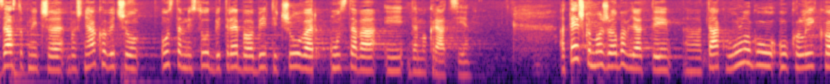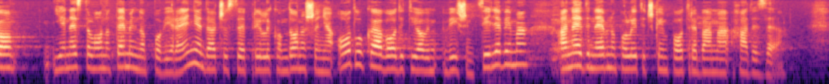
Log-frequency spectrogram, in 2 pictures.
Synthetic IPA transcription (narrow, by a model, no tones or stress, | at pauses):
zaːst̪upnit͡ʃebo̞ʃɲako̞ʋit͡ɕuuːst̪aʋnisuːd̪bit̪ɾe̞bao̞bit̪it͡ʃuːʋaɾuːst̪aʋaid̪e̞mo̞kɾat̪sije̞ | at̪e̞ːʃko̞mo̞ʒeo̞baʋʎat̪it̪akʋuulˠoɡuuko̞likʰo̞je̞ne̞st̪alo̞o̞no̞t̪e̞meʎno̞po̞ʋje̞ɾe̞ːɲe̞d̪at͡ɕese̞pɾiːliko̞md̪o̞no̞ʃe̞ɲaʔo̞d̪lukaʋo̞d̪it̪io̞ʋimʋiʃimt̪siːʎe̞ʋimaane̞d̪ne̞ːʋno̞po̞lit̪it͡ʃkimpo̞t̪ɾe̞bamaxad̪eze̞̰a̰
